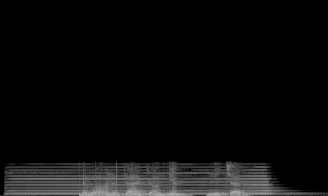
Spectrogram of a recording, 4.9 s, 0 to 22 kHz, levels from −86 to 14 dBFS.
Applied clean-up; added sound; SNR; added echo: none; Bowed string instrument; 10 dB; none.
